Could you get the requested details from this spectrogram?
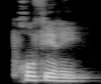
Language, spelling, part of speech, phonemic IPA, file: French, proférer, verb, /pʁɔ.fe.ʁe/, LL-Q150 (fra)-proférer.wav
- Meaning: to utter, intonate, say emphatically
